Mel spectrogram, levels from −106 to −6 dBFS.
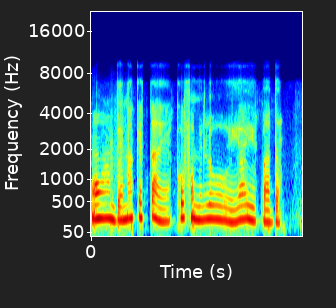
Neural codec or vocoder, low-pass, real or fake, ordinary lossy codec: none; 7.2 kHz; real; Opus, 24 kbps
